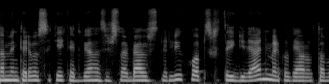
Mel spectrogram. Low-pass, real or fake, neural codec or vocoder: 14.4 kHz; fake; codec, 44.1 kHz, 2.6 kbps, SNAC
